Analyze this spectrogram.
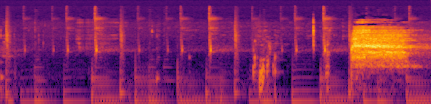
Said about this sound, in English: That's me drinking water. That's the sound of water sliding down my throat.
